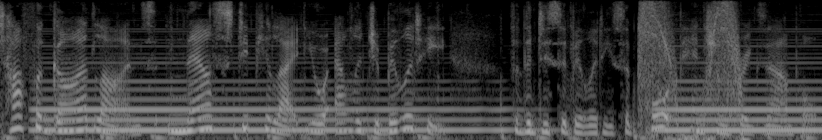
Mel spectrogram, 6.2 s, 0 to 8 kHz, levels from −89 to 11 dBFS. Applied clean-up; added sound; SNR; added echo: none; Scratching (performance technique) + Wind instrument, woodwind instrument; 0 dB; none.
